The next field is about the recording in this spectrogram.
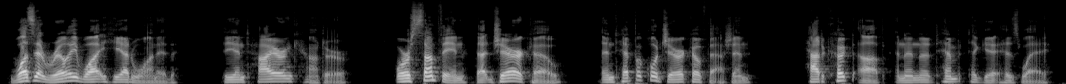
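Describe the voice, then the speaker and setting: A man hosting a podcast and narrating erotic fiction in a theatrical, drawn-out way. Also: on the low side, fairly bright tone. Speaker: podcast host and story reader.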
